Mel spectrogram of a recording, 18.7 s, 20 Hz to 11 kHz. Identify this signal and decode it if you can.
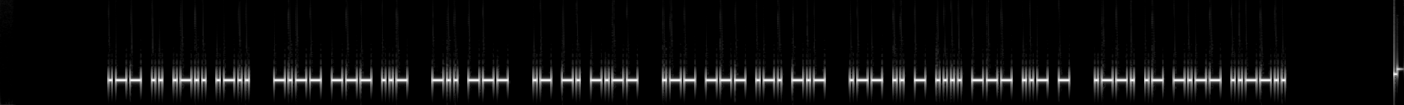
Morse code, heard as a keyed tone, about 25 wpm, 700 Hz. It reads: WILL YOU DO ANY WORK WITHOUT PAY?
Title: Sentences from Top 1000 Words - Review Part 3 - 25wpm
